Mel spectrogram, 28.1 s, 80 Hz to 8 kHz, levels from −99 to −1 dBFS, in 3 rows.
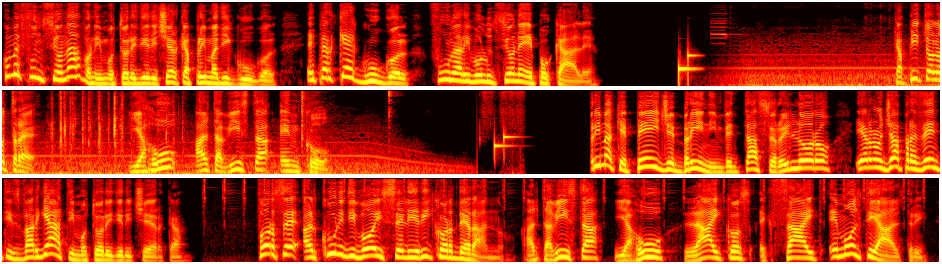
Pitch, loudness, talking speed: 180 Hz, -25 LUFS, 110 wpm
